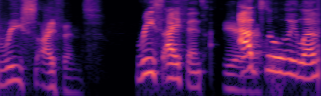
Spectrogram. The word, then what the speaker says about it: Rhys Ifans: Otto Hightower, which is played by, and I can never pronounce his name, it's a very Irish name, I think. Rhys. No, it's Rhys Ifans.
